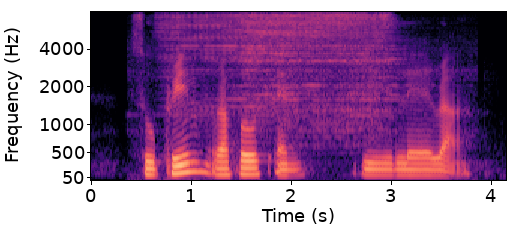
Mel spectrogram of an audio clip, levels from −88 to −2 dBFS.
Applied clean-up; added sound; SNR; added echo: none; Sawing; 13 dB; none.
